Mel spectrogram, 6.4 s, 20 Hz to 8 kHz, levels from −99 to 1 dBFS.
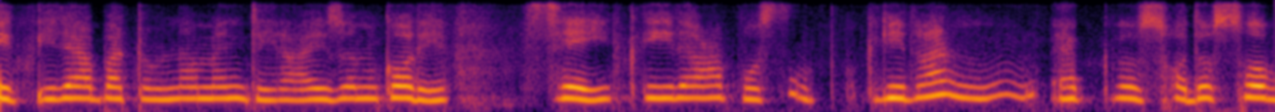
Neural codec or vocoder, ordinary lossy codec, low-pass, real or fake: codec, 16 kHz in and 24 kHz out, 0.9 kbps, LongCat-Audio-Codec, four codebook decoder; Opus, 16 kbps; 7.2 kHz; fake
